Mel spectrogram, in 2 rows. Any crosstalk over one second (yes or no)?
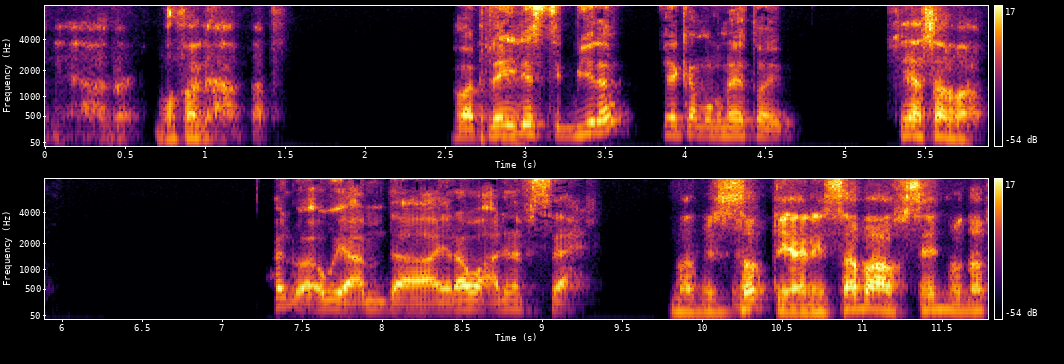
no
